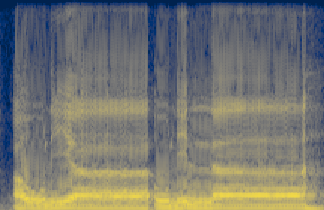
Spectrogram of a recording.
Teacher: Ketika berhenti pada lafaz Allah, ya, ini dipanjangkan mad arid lis-sukun.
